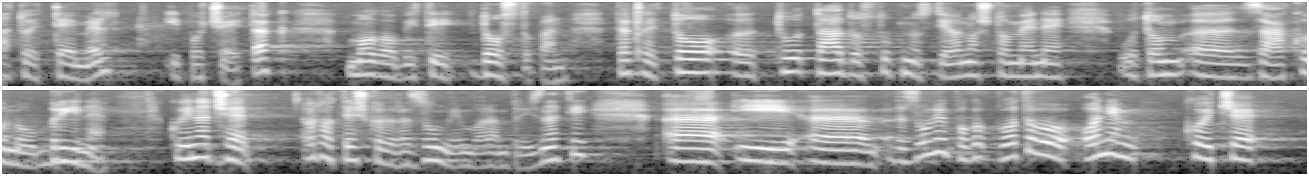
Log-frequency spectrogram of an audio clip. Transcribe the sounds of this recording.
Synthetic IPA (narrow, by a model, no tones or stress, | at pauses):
at̪oːjet̪e̞meʎʲipo̞t͡ʃe̞ːt̪akmo̞ɡaobit̪id̪o̞ːst̪upand̪̥aklet̪ot̪ut̪aːd̪ost̪upnost̪jeo̞noʃt̪o̞meneut̪o̞mzaːko̞nubɾinḛ | koinat͡ʃe | ʋərlot̪e̞ːʃkod̪aɾazuːmjimːo̞ːɾampɾiznat̪iəi | ɾazuːmjimpoɡo̞t̪oʋoʔonim | ko̞it͡ɕe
